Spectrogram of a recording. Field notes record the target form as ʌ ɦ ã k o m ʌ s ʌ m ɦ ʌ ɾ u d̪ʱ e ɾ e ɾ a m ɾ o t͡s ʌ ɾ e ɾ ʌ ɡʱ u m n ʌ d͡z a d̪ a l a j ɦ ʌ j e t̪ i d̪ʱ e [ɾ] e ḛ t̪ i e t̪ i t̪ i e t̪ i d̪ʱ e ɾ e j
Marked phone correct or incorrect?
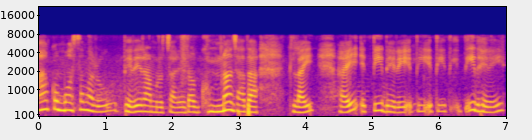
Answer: correct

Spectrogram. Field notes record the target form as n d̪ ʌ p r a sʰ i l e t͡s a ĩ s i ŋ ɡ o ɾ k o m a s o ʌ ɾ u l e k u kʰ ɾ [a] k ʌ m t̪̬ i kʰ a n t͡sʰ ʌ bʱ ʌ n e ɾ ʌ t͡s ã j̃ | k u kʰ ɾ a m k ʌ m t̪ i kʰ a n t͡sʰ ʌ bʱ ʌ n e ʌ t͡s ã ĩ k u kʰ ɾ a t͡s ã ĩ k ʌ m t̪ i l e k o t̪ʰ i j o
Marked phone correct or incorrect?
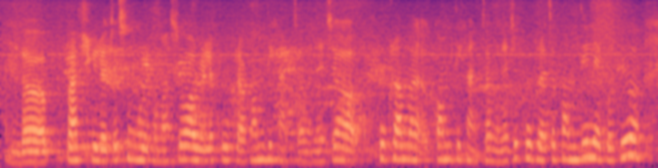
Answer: correct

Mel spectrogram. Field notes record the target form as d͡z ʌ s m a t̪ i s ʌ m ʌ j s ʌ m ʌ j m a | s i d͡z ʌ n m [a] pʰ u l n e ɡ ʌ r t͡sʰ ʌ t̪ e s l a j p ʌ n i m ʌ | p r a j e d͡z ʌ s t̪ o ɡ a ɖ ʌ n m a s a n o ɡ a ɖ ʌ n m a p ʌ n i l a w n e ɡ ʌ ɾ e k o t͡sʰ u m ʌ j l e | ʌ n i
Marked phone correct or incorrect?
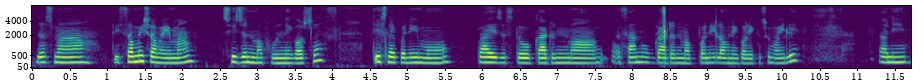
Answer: correct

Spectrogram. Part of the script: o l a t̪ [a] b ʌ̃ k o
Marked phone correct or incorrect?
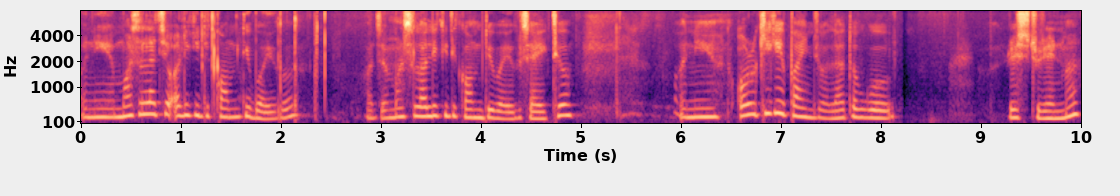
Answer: incorrect: ʌ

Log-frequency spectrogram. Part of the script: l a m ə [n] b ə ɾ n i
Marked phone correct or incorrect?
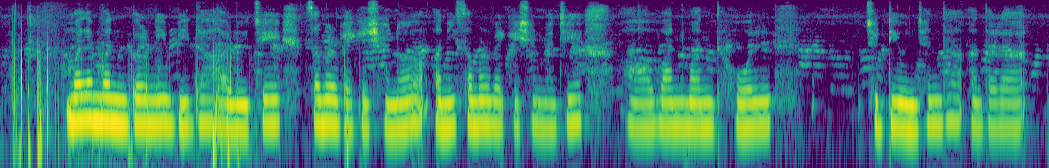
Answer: correct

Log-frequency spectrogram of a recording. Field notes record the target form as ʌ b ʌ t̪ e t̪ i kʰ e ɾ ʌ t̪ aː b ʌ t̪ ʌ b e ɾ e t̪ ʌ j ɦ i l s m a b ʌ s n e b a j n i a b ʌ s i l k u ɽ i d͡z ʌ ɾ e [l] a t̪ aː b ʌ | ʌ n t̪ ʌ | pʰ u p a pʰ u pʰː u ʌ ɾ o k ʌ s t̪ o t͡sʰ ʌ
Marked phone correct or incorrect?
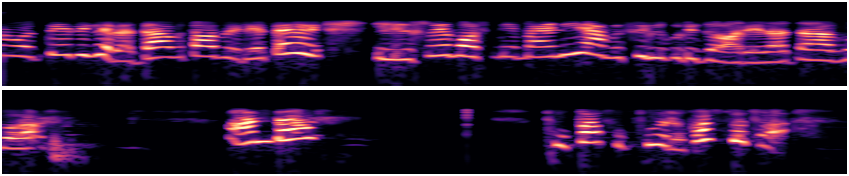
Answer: incorrect: ɾ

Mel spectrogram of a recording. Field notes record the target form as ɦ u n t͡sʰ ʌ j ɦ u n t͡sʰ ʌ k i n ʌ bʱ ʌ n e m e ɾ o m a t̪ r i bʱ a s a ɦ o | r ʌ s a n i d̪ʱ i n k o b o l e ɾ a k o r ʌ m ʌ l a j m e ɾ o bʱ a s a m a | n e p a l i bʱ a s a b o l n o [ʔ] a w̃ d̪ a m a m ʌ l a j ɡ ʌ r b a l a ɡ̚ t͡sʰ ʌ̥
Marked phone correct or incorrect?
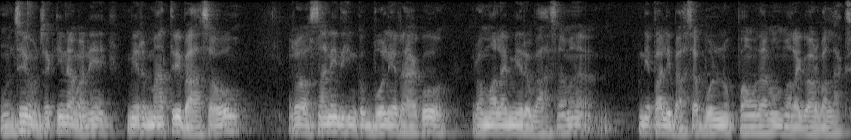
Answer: incorrect: p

